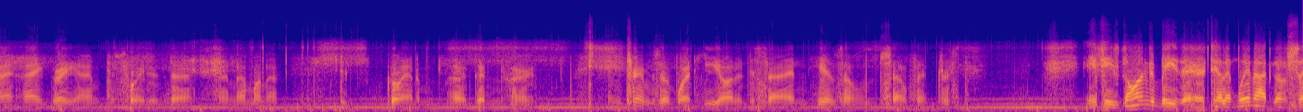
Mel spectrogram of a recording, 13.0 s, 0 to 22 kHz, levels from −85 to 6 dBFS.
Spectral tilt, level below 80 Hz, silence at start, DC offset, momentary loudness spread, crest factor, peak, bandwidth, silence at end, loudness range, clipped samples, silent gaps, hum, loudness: -5.5 dB/octave; -48 dBFS; 0 s; under 0.1%; 15 LU; 18 dB; -4 dBFS; 11.5 kHz; 0 s; 8 LU; under 0.1%; none; none; -22 LUFS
